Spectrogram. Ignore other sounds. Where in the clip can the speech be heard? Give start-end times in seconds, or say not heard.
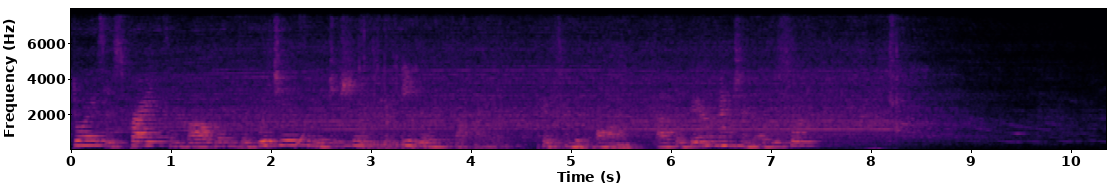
0.0-7.3.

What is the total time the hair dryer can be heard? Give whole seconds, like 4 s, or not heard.
10 s.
